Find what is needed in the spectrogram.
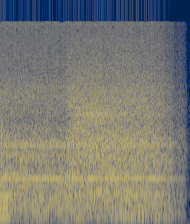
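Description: Steady background noise with a faint continuous hum, like a running fan or air-handling unit.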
